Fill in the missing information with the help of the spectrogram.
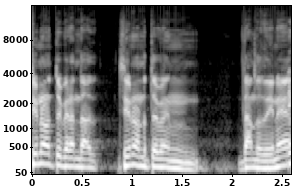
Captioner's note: speaking In Foreign Language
